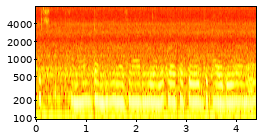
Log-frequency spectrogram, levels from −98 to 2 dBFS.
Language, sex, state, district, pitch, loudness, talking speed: Hindi, male, Chhattisgarh, Raipur, 185 Hz, -13 LUFS, 120 wpm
